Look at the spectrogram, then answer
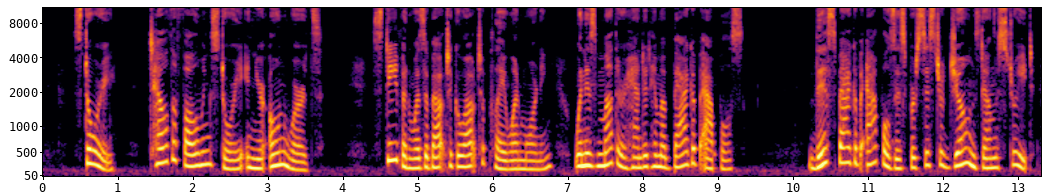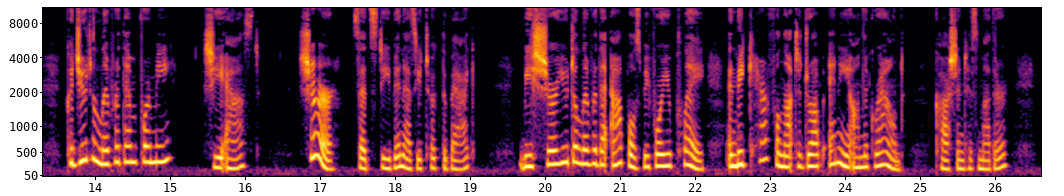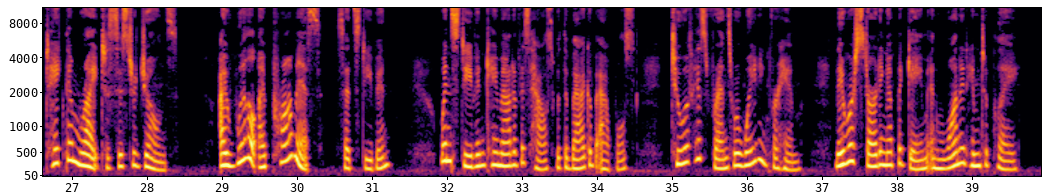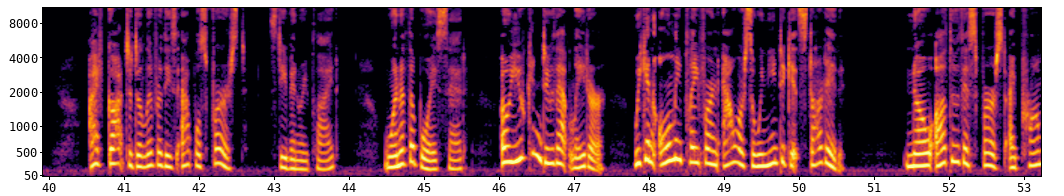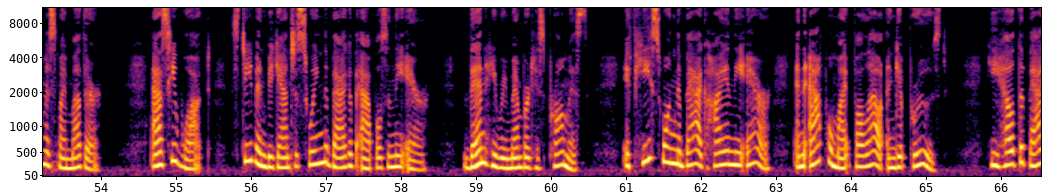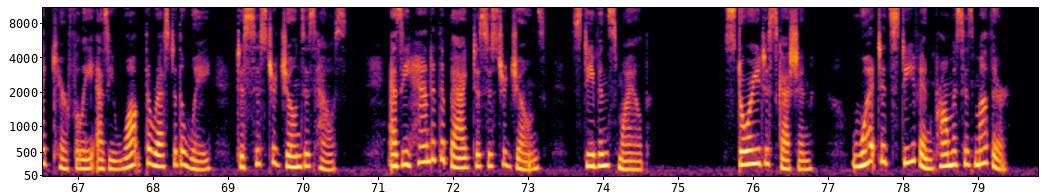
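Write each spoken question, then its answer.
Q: What did Stephen promise his mother?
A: To deliver the apples to Sister Jones before playing, without dropping any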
